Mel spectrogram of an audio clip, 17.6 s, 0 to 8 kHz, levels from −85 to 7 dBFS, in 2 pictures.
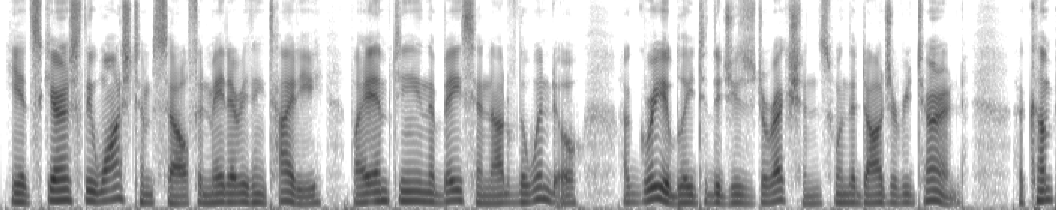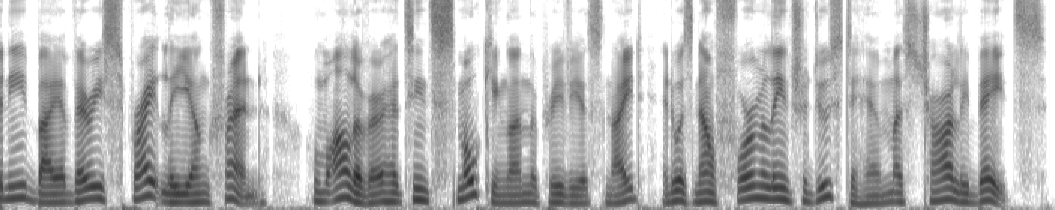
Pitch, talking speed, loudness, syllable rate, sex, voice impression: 130 Hz, 180 wpm, -21 LUFS, 5.4 syllables/s, male, masculine, adult-like, tensed, powerful, bright, halting, slightly raspy, mature, friendly, wild, lively, slightly intense, slightly sharp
